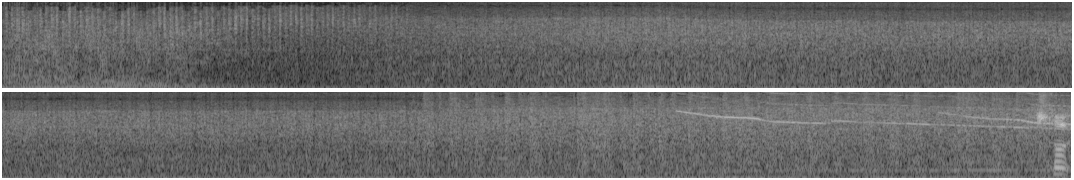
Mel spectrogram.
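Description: A propeller plane drones overhead in the war game Toy Soldiers, a broad, steady roar mixed with distant battle rumble that holds throughout, with a faint rising whine near the end.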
